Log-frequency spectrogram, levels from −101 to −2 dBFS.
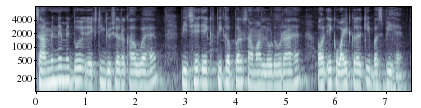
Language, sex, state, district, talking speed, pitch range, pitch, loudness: Hindi, male, Jharkhand, Deoghar, 190 wpm, 145-165 Hz, 150 Hz, -17 LUFS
